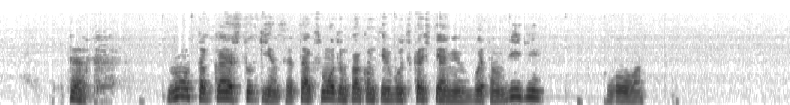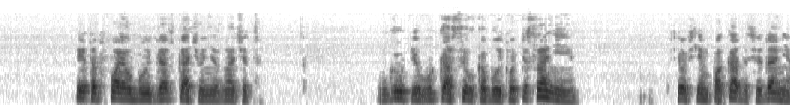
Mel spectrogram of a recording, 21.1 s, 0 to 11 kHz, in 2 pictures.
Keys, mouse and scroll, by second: 0.9 click, 2.4 middle click, 2.6 scroll down 1, 5.2 click, 7.0 middle click, 8.4 shift+middle click, 12.2 click, 19.1 n.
